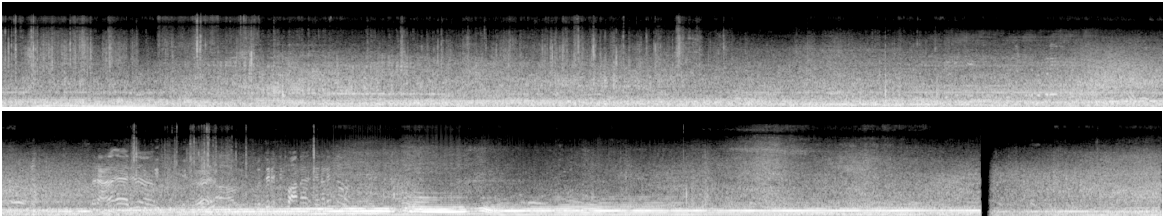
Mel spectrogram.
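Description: Road traffic passing on a highway, with a steady engine drone that grows stronger in the second half, under people talking. The sound cuts out abruptly for a moment near the end.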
